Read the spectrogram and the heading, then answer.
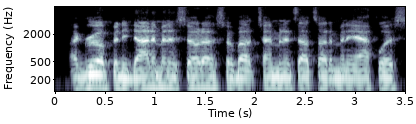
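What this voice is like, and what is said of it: Minnesota accent with Southern touches. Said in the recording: “the accent is definitely not a uh, typical Minnesota accent, so I see Hattiesburg's rubbed off on you a little bit ... I got a little mix of both”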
